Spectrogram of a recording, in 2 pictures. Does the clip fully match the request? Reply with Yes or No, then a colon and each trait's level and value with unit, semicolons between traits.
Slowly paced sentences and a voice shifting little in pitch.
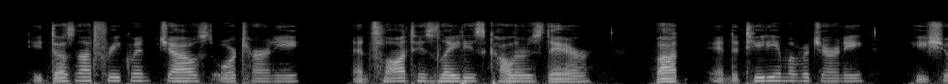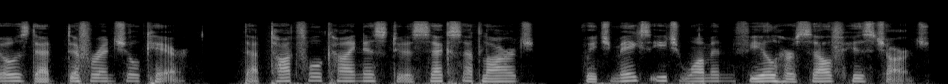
Yes: slow, 130 wpm; narrow, 2.1 semitones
